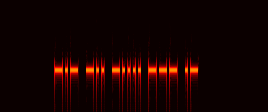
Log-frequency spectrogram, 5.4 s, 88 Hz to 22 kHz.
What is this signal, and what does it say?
Morse code, heard as a keyed tone, about 23 wpm, 700 Hz. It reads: KD6OA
